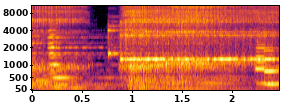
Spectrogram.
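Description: Soft cartoon background music, then about a second in a steady high tone sets in: a cartoon starfish snoring, fallen asleep.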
